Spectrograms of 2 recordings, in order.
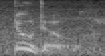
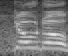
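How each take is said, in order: First: The word is said with an 'oo' vowel. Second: The word is said with an 'oh' vowel. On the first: The speaker calls it wrong. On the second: The speaker calls it right.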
